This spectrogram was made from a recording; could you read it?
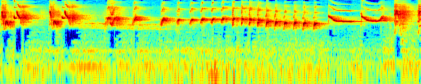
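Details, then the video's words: Pet Javan pied starling singing hard: loud harsh opening notes, then a long run of rapid chattering notes that slowly drop in pitch, followed by squeaky rising whistles. "Jalak Suren GACOR"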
